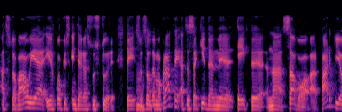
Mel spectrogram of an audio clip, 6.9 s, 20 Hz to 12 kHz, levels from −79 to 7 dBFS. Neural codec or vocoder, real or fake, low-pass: none; real; 7.2 kHz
